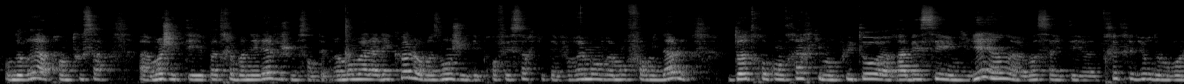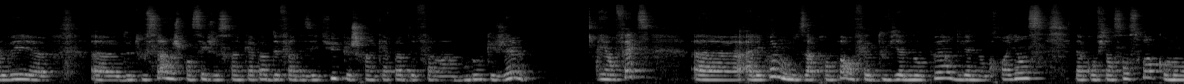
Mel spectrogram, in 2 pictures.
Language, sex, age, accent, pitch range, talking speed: French, female, 20-39, French, 210-245 Hz, 260 wpm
